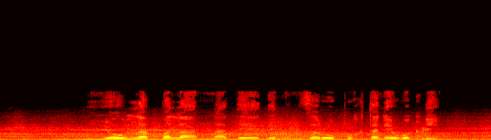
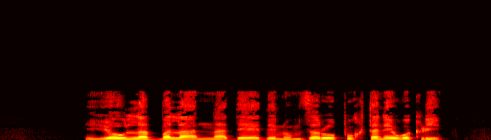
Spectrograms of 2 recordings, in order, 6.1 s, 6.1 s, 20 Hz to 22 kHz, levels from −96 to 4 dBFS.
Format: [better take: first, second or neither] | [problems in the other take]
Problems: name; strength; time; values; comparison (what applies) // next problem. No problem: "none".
second | background sound (Aircraft); 6 dB below the speech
